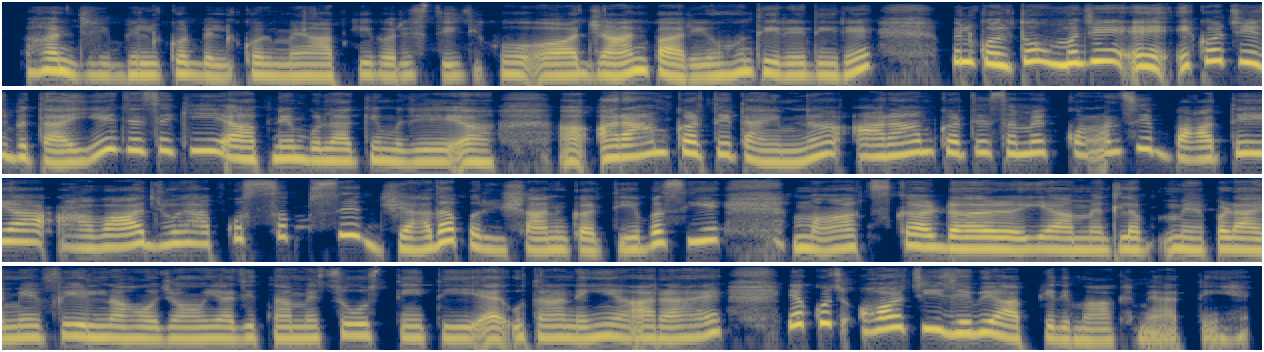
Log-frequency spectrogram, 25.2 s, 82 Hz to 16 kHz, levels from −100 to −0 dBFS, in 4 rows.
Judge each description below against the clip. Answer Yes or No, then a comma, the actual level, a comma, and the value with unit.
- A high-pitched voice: Yes, high, 200 Hz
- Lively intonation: Yes, wide, 8.2 semitones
